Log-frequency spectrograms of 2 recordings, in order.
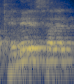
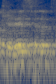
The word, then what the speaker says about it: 게네사렛: 원래는 이제 긴네렛인데 이제 우리 발음상으로 게네사렛이라고 한 겁니다.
